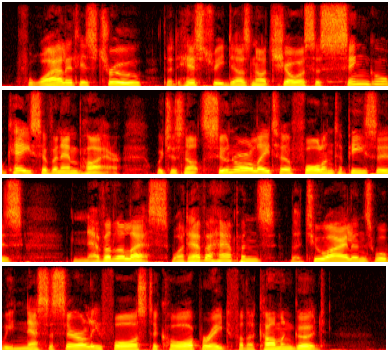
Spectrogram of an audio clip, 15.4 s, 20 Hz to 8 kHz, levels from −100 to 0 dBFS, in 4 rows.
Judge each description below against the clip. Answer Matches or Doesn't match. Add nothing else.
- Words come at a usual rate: Matches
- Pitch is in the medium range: Matches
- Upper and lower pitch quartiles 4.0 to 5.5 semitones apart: Matches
